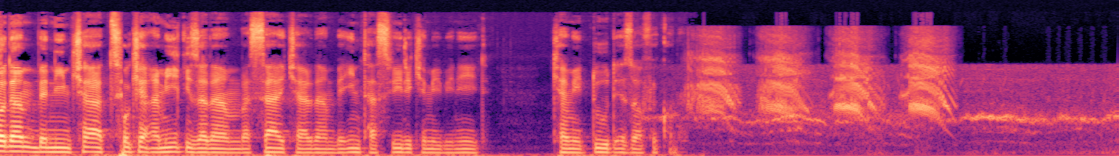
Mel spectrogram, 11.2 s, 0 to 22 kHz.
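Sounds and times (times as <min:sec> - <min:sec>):
speech: 0:00.0 - 0:05.0, 0:05.6 - 0:07.2
crows cawing: 0:06.8 - 0:11.1.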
